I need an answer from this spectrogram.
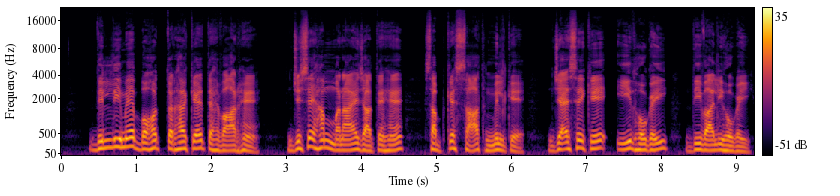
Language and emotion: Urdu, neutral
